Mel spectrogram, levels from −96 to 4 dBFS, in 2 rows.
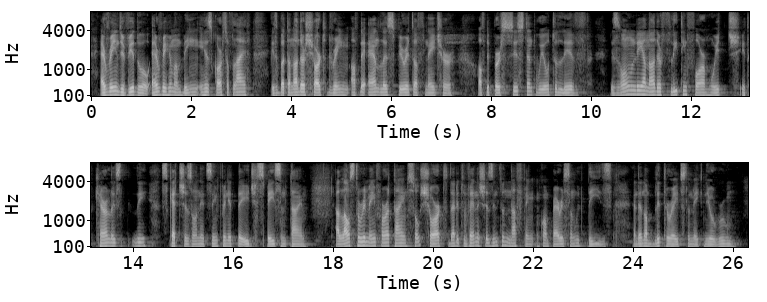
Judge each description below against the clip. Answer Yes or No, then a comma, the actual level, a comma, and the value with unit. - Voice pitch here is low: Yes, low, 110 Hz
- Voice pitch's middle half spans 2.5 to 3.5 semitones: Yes, average, 2.8 semitones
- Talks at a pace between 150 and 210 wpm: Yes, average, 155 wpm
